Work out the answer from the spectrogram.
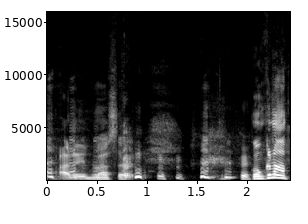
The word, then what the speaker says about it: कोंकणा: हमारे पर मुझे लगता है कोंकणा, आपको जब अलग अलग स्टेट के लोग मिलते हैं तो वो आपका नाम सही से प्रोनाउंस करते हैं.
